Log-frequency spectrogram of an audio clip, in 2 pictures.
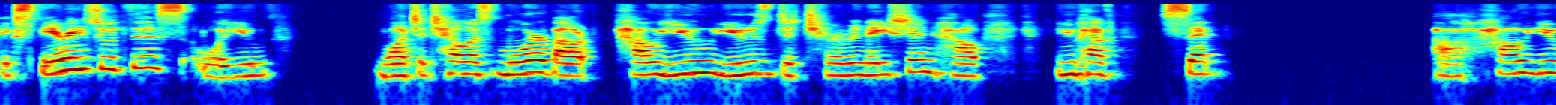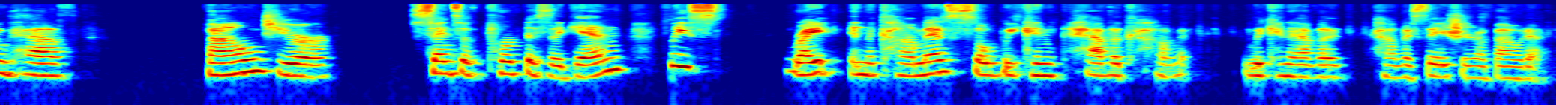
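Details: Female host living with aphasia after a stroke, also mentioning apraxia of speech and dysarthria; unedited recording keeping pauses and mistakes, made on a good day, in the morning; aphasia.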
